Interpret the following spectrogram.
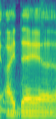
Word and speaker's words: Idea Factory: Yeah, Idea Factory's pronounced Idea. Like DI, Idea.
